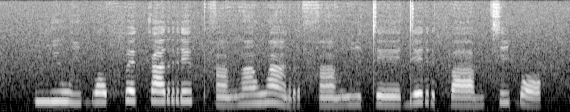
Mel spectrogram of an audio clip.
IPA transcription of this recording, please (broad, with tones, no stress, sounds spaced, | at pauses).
ŋ ĩ˦ w i˨˦ b ɔ˦ f ɛ˦ k a˦ r e˦ pʰ ã˨ v ã˦ w ã˦˨ r h ã˨ v i˨ t eː˨ d e˦ r f aː˨ m t͡s i˦ ɓ ɔ˨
